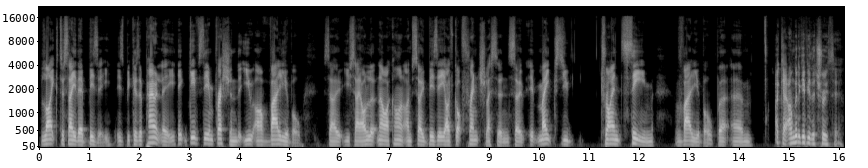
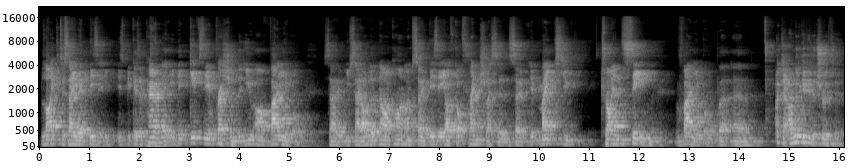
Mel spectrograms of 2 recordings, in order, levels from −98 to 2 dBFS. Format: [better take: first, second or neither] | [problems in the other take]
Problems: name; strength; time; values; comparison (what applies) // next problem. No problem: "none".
first | room echo; noticeable; dies away in 0.9 s // off-mic speech; far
